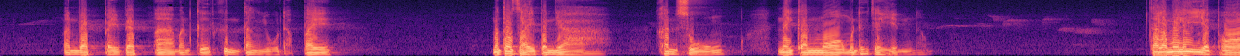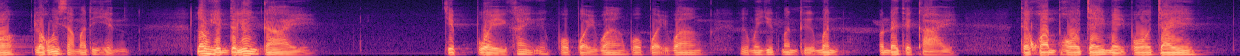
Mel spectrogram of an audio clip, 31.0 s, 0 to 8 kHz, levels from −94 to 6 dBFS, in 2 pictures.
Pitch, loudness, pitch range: 95 Hz, -10 LUFS, 90-105 Hz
